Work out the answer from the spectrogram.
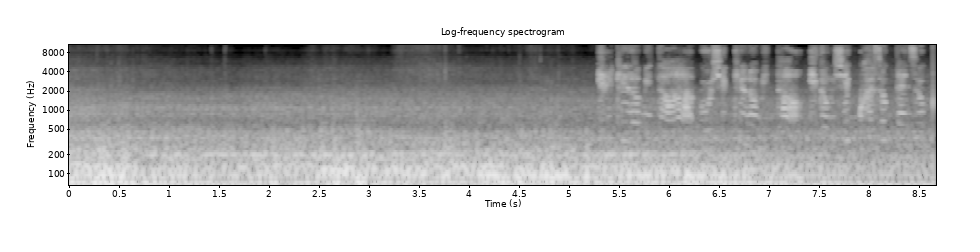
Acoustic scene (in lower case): car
